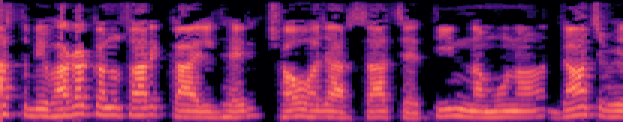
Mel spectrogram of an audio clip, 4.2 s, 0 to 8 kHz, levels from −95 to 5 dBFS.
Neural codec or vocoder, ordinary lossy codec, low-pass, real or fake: none; none; 7.2 kHz; real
